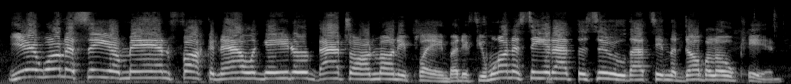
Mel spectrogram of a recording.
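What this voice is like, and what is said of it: Odd put-on accent. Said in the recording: “Don't ask me where that accent came from.”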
